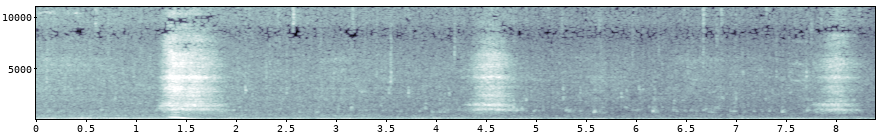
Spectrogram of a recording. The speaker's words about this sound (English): Let's come into three nice deep inhales and exhales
